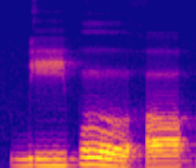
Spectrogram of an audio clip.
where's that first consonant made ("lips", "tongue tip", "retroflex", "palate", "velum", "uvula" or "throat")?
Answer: lips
